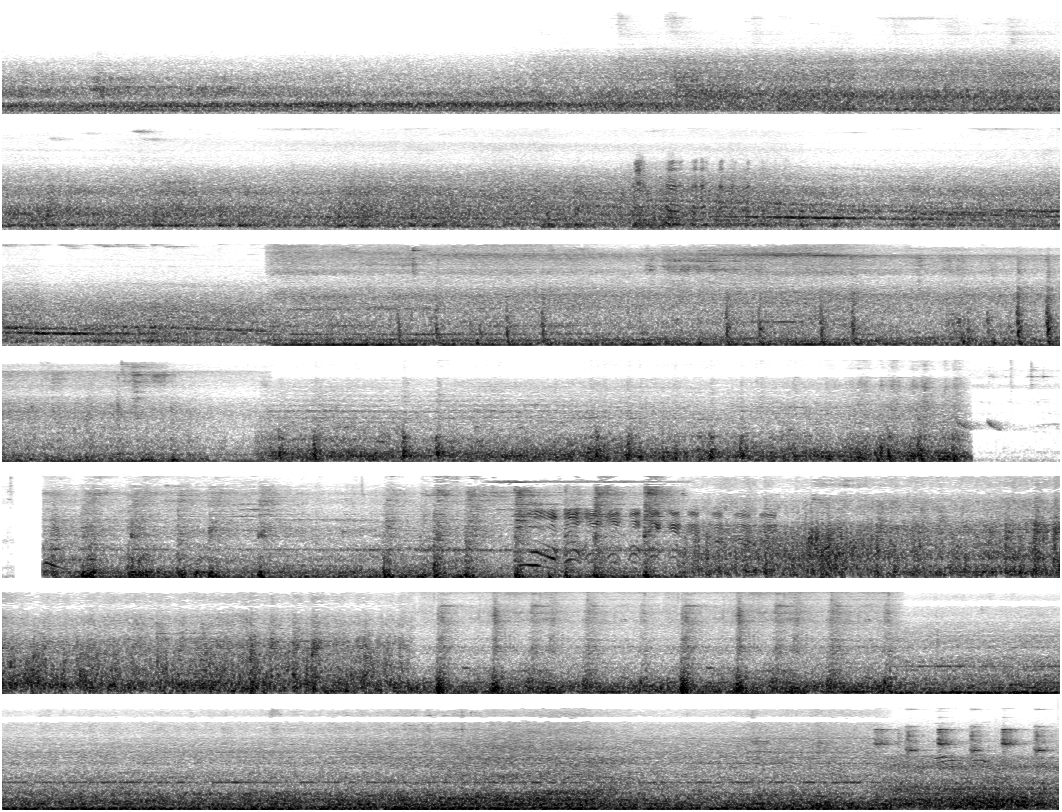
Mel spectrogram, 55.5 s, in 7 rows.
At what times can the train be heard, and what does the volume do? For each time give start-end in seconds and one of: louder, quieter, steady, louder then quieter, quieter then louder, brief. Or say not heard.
0.0-55.4 louder.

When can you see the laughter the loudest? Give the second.
36 s.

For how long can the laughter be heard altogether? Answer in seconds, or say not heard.
3 s.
